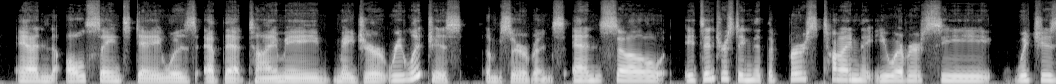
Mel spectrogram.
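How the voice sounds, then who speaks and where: A woman at a very slow pace with lively intonation, dry sound with no echo and a quiet background. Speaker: presenter. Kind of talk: informal history talk. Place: home room. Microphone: webcam.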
